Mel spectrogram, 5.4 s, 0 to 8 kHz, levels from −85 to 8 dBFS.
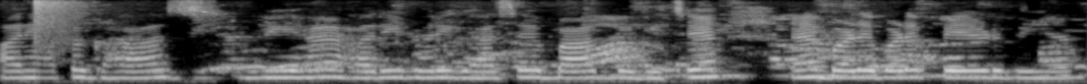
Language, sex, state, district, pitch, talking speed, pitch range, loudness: Hindi, female, Uttar Pradesh, Varanasi, 245 Hz, 175 wpm, 235-255 Hz, -17 LUFS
